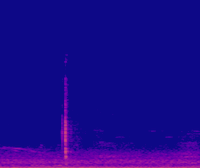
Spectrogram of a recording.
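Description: Pond aeration air pump running as a steady low hum, with one sharp click about two-thirds of a second in.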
